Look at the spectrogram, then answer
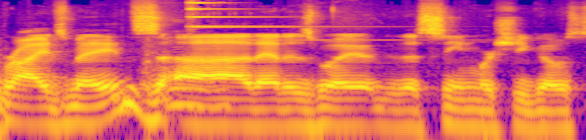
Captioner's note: bell dings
